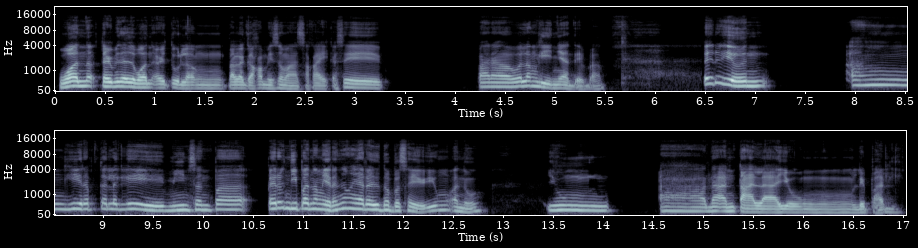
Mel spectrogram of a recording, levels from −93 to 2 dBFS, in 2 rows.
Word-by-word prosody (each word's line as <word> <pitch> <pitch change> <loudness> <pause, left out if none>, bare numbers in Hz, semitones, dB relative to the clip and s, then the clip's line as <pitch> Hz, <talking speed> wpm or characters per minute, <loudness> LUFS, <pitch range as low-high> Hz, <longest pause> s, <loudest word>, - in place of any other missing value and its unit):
1 190 +5 +7
terminal 175 -1 +6
1 145 -1 +4
or 130 +1 -1
2 135 -3 -2
lang 115 -1 -5
talaga 115 -2 -2
kami 120 -2 -4
sumasakay 100 -3 -7
kasi 130 -5 -2 1.0
para 165 0 0
walang 185 +2 +1
linya, 125 -7 -1
'di 100 - -8
ba? - - -13 1.0
Pero 270 +3 +2
yun, 190 -5 +5 0.8
ang 220 +1 -4 0.5
hirap 225 0 -1
talaga 225 -2 -3
eh, 195 -7 +3
minsan 190 +2 -1
pa 205 -1 -1 0.2
pero 240 +2 +3
hindi 245 -1 +3
pa 240 - +5
nangyari. 205 -5 +3
Nangyari 225 -5 +3
na 190 -1 +1
ba 165 - 0
sa'yo 150 -6 -1
yung 175 +5 -2
ano, 145 +1 -4 0.6
yung, 180 -2 0 0.5
ah, 150 -1 -5
naantala 125 -7 +1
yung 110 -2 -5
lipad? 110 0 -6
165 Hz, 135 wpm, -25 LUFS, 120-195 Hz, 1.0 s, 1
